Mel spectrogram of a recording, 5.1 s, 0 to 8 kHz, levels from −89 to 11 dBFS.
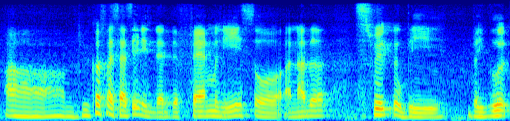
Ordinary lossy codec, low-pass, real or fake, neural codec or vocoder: AAC, 48 kbps; 7.2 kHz; fake; codec, 16 kHz, 0.8 kbps, ZipCodec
